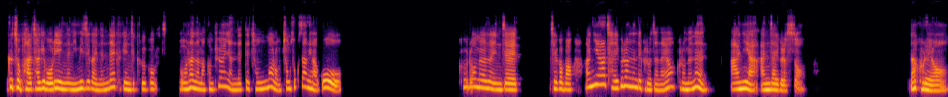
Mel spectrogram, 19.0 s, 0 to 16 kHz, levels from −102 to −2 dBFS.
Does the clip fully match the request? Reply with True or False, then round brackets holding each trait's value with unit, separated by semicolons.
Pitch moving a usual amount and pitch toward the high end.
True (3.7 semitones; 215 Hz)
